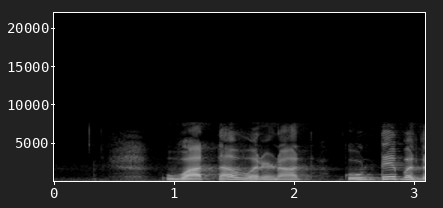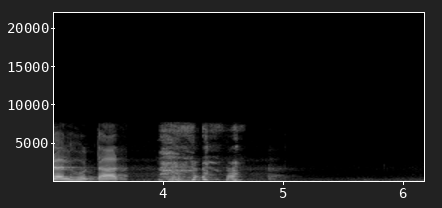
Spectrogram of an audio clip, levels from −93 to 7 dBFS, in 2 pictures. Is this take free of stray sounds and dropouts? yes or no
no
